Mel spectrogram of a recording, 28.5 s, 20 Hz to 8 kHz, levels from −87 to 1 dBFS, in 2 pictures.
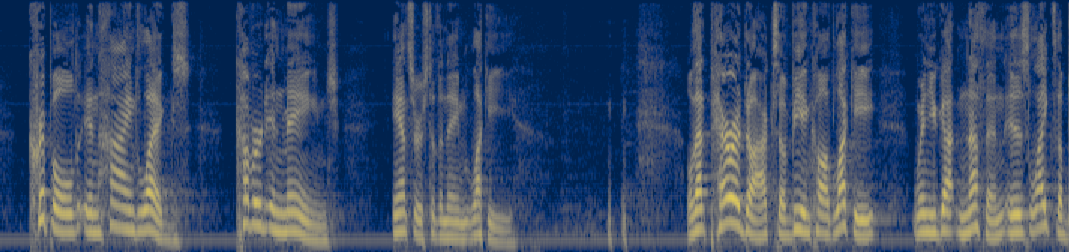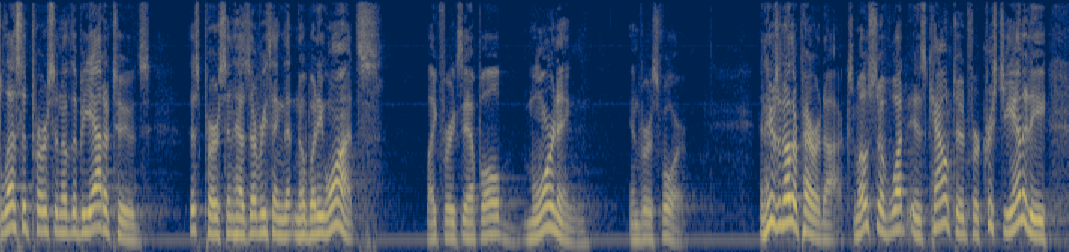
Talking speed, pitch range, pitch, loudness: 120 wpm, 125-190 Hz, 155 Hz, -24 LUFS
